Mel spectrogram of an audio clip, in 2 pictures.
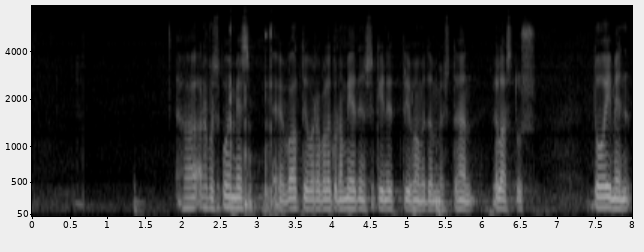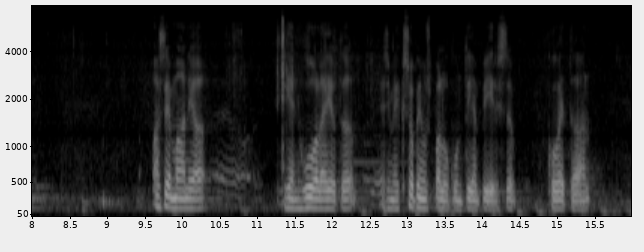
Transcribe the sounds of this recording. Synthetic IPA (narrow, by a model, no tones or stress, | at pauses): ɑrʋoisɑ̥puhemːiesʋɑlt̪ˑioʋɑrɑʋɑlkunːɑmiet̪inːøsːækiːnːit̪et̪ːiːhuɑmit̪ɑmyøst̪æhænpelɑst̪us | t̪oimen | ɑsemɑːnjɑ | siːhenhuoleːjjot̪ɑesimerkiksopimuspɑlokunt̪iempḭːrisːækoet̪ɑ̰ːn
